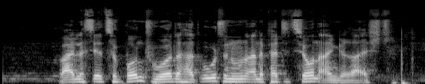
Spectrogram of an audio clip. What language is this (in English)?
German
